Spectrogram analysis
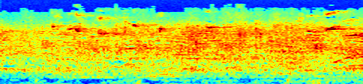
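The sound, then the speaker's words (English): A basketball is dribbled on a court during a high school game between New Richmond and Chi-High, its low bouncing thumps repeating under steady, loud crowd noise. “On the dribble, there's the shot.”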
